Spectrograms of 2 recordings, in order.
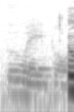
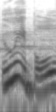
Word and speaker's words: Uwe Boll: I think it's Uwe Boll.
